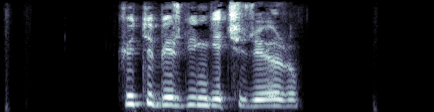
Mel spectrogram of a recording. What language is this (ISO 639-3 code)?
tur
